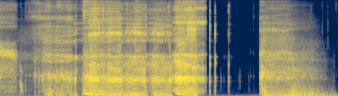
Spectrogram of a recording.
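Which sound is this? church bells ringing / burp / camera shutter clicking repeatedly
burp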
